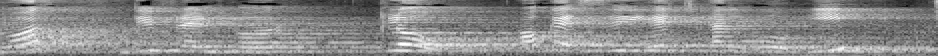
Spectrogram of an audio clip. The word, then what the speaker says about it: Chloe: Okay, CHLOE, slow, but pronounce was KLOE, Chloe.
